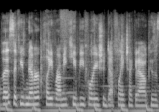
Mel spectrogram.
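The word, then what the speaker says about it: Rummikub: It is pronounced Rummy Cube.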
